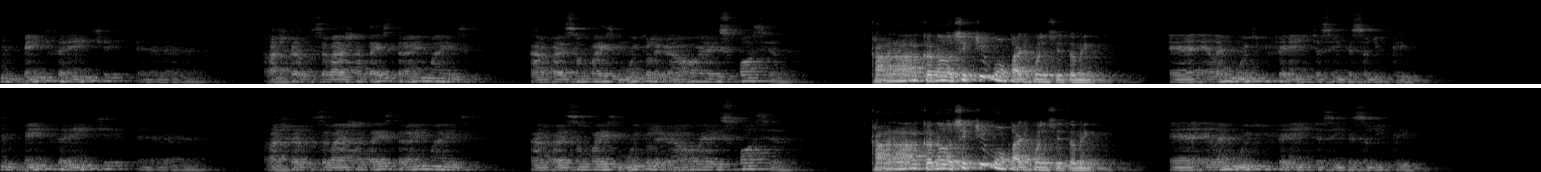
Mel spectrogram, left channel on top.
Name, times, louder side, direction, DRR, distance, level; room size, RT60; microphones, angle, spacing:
voice 1, 0.0-2.0 2.6-4.7 5.3-7.8 11.7-14.0, right 1 dB, 80° left, 0 dB, 4.5 m, -36 dB
voice 2, 8.7-10.9, equal, 5° right, 2 dB, 1.2 m, -22 dB
13.0 x 11.5 x 4.2 m, 0.88 s
head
